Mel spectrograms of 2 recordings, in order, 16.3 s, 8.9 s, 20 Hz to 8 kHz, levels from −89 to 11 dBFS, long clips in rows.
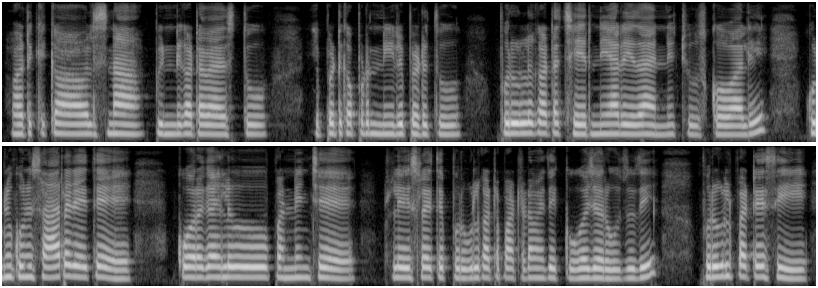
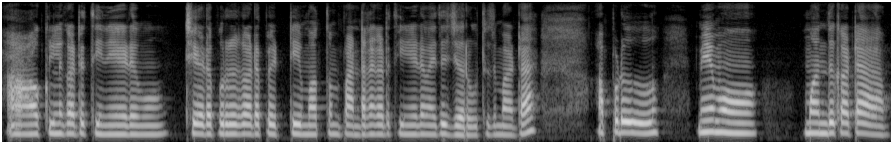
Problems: none marked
